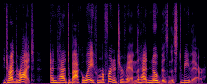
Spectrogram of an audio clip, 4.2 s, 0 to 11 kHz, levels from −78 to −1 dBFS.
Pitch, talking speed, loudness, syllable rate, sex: 215 Hz, 290 wpm, -20 LUFS, 7.3 syllables/s, female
